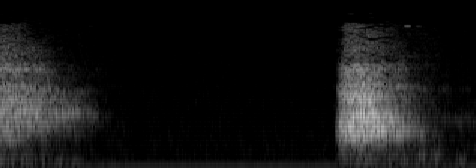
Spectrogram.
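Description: A deep breath taken with hands resting over the heart at the end of a calming self-massage: two soft, airy rushes of breath separated by a pause, with no talk.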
